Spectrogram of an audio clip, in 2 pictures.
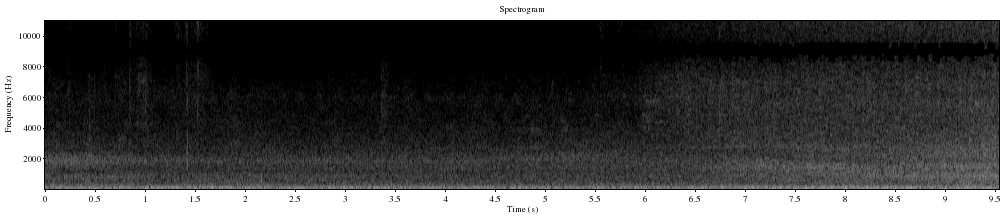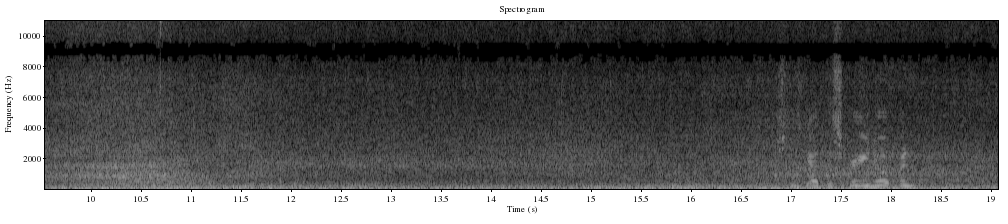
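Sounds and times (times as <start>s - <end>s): street traffic rumble: 0.0s - 19.0s
vehicle passing: 6.0s - 19.0s.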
